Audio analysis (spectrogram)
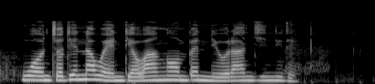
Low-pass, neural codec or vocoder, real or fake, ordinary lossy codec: none; none; real; none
